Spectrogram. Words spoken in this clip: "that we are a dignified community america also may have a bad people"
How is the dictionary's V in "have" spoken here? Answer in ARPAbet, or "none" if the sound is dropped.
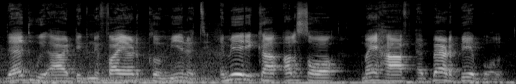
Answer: F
